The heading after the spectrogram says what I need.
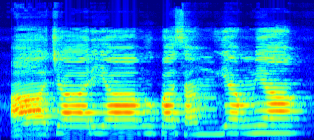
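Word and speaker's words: আচার্যমুপসঙ্গম্য: মুপসংগম্য, মুপসংযম্য, মুপসংযম্য, মিয়া মিয়া ম জ ফলা আছে, তাহলে মিয়া এভাবে উচ্চারণ হবে। আচার্য মুপসংযম্য, আচার্য, এই যে আচার্য আর মুপসংগম্য এই দুটোকে আলাদা আলাদা করে ভেঙে উচ্চারণ করবেন, তাহলে সুবিধা হবে।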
